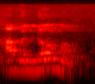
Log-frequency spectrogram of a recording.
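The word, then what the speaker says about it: حبل: while we are reading this thing, you have hablun and you have a min. So the rule is that of tajweed that because of this meme, this noon will be pronounced as a meme again. So hablum, hablum, and so this word is hablun.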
